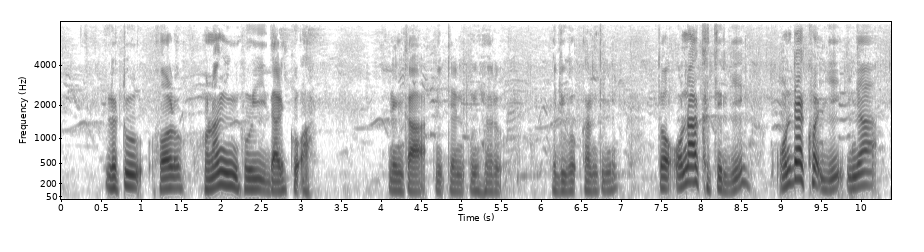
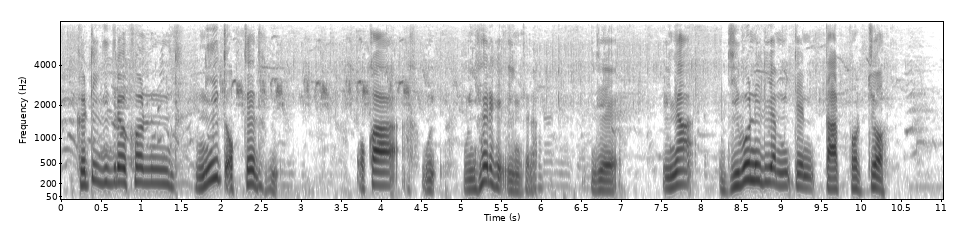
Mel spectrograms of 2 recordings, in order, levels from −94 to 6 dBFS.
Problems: background sounds at intervals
